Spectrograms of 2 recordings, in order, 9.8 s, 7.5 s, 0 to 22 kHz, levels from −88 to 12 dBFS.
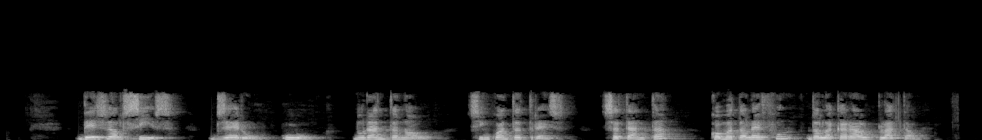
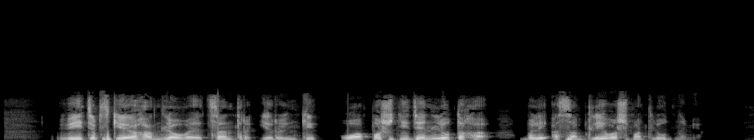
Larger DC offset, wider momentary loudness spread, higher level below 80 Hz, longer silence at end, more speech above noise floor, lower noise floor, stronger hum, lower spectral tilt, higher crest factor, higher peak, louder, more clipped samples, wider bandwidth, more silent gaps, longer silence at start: neither; about the same, 12 LU vs 12 LU; second, -64 dBFS vs -54 dBFS; second, 0.6 s vs 0.75 s; first, 48 dB vs 41 dB; first, -65 dBFS vs -58 dBFS; neither; second, -3.5 dB/octave vs -5 dB/octave; about the same, 16 dB vs 16 dB; about the same, -2 dBFS vs 0 dBFS; about the same, -17 LUFS vs -17 LUFS; neither; about the same, 7.8 kHz vs 7.4 kHz; second, none vs 3.33-3.38 s; first, 0.75 s vs 0.6 s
